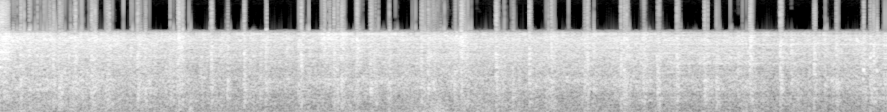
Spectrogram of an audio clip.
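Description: Steam train's passenger coaches rolling past close by, a steady rumble of wheels on the rails with many irregular clicks and clatters from the wheels over the track.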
